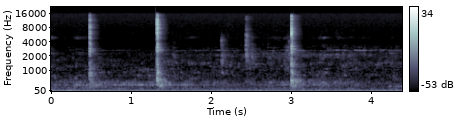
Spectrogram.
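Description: Pen tapping on a digital whiteboard screen: about five short, sharp clicks at uneven intervals, over a faint steady low hum.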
